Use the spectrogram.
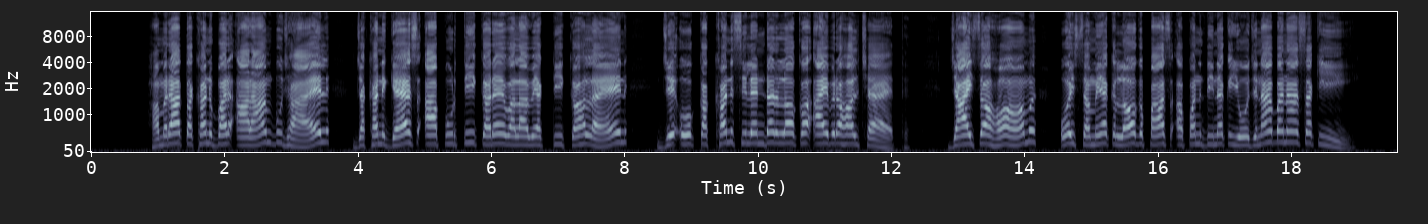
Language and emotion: Maithili, happy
